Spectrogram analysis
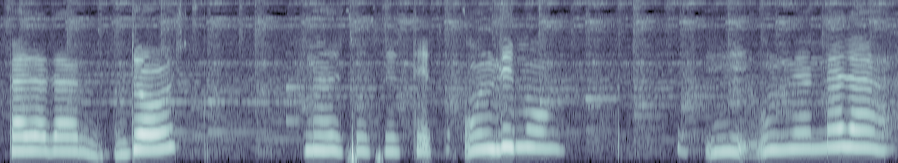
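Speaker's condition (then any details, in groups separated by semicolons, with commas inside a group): Cerebral palsy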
